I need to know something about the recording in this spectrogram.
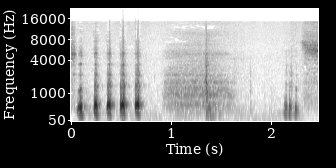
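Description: A man laughs briefly in a quick run of pulses, then a soft rustling scrape with a single click follows, about where a 3D-printed plastic part is being set into its base.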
